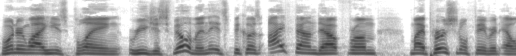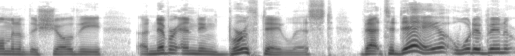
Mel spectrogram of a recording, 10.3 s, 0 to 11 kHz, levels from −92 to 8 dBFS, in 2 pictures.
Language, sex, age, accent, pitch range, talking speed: English, male, 30-49, American, 130-170 Hz, 170 wpm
